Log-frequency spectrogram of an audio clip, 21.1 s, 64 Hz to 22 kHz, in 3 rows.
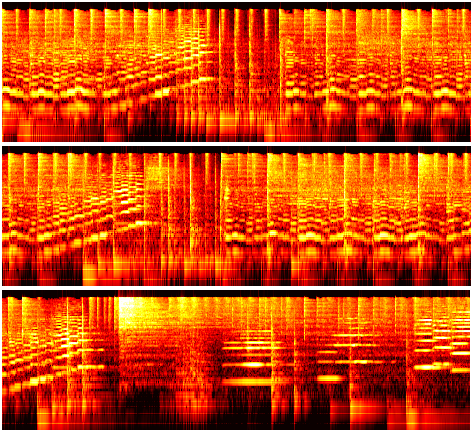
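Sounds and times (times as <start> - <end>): fast violin runs: 0.0 - 3.3, 4.0 - 15.7, 17.4 - 21.0
drum kit groove: 0.0 - 21.0.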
